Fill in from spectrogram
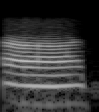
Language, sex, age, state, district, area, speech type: Maithili, female, 60+, Bihar, Araria, rural, conversation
